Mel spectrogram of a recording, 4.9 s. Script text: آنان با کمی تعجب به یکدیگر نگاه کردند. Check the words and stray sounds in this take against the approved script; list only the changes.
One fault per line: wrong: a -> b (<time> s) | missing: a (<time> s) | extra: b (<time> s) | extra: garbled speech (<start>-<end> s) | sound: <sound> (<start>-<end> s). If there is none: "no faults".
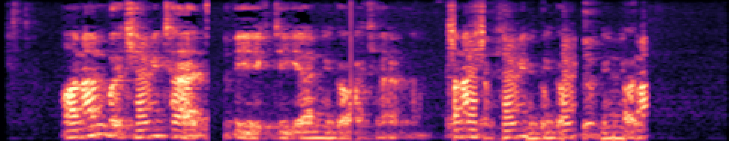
sound: dropout (1.4-1.5 s)
sound: dropout (2.3-2.4 s)
extra: garbled speech (3.0-4.3 s)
